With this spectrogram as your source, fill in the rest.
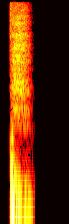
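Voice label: sound "p", American English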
